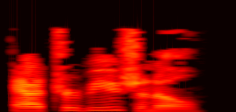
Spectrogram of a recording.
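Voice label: "attributional", British English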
